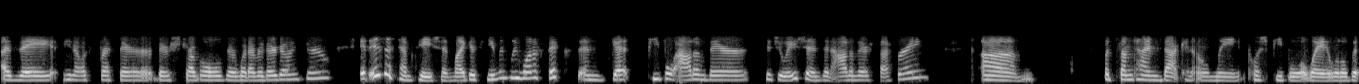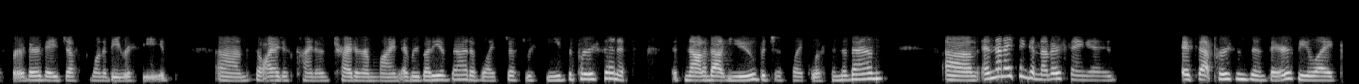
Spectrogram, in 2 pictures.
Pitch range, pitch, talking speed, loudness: 190-245 Hz, 200 Hz, 215 wpm, -18 LUFS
